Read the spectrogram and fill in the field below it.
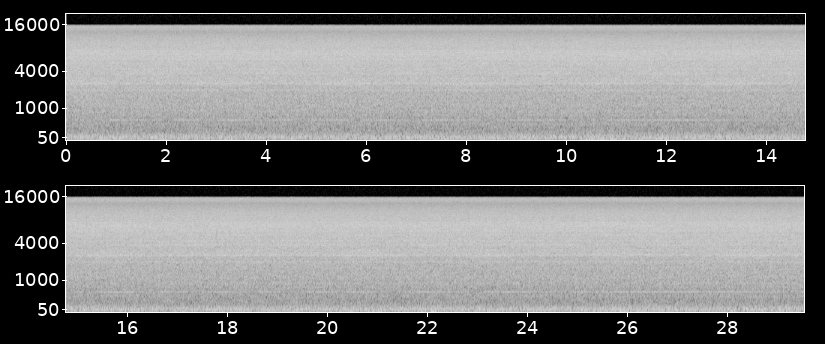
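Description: The jet engines of a twin-engine airliner roar as it cruises.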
